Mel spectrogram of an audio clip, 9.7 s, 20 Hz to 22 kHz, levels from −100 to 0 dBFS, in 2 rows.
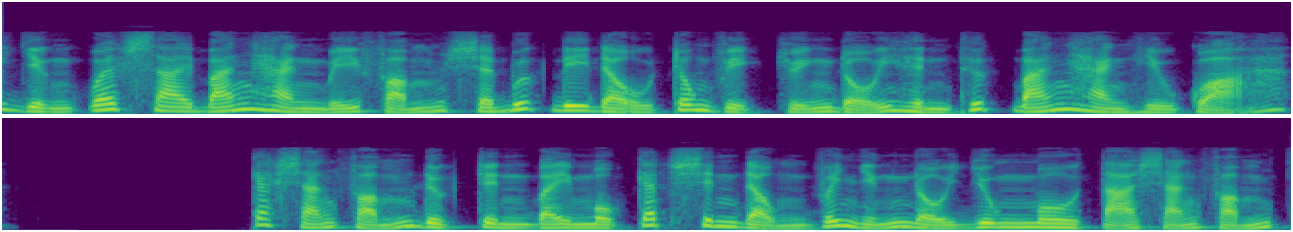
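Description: No technical faults can be heard anywhere in the recording, which stays steady and intact throughout.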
